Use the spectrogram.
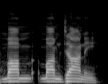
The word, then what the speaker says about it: Mamdani: Yeah, Mamdani.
